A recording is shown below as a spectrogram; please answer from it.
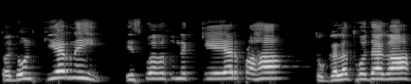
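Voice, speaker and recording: A man's voice: extremely high pitch, a little slow, sharp tone, clear, resonant tone. A man teaching an online English pronunciation class, repeating each point and quizzing his students affectionately. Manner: repetitive, drilling and quizzing students; affectionate, calls students child.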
